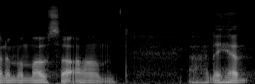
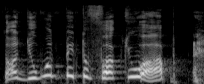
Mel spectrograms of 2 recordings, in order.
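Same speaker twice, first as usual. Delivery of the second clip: high, loud, hammed-up Indian accent; slow, loud tough talk in a mock Indian accent; caricatured Indian accent, pitched way up; 14 dB louder than usual. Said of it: "how big and badass an Indian is".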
